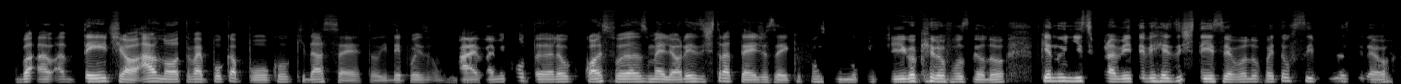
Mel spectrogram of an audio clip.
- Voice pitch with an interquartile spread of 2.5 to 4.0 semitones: Yes, average, 3.3 semitones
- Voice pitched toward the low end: Yes, low, 125 Hz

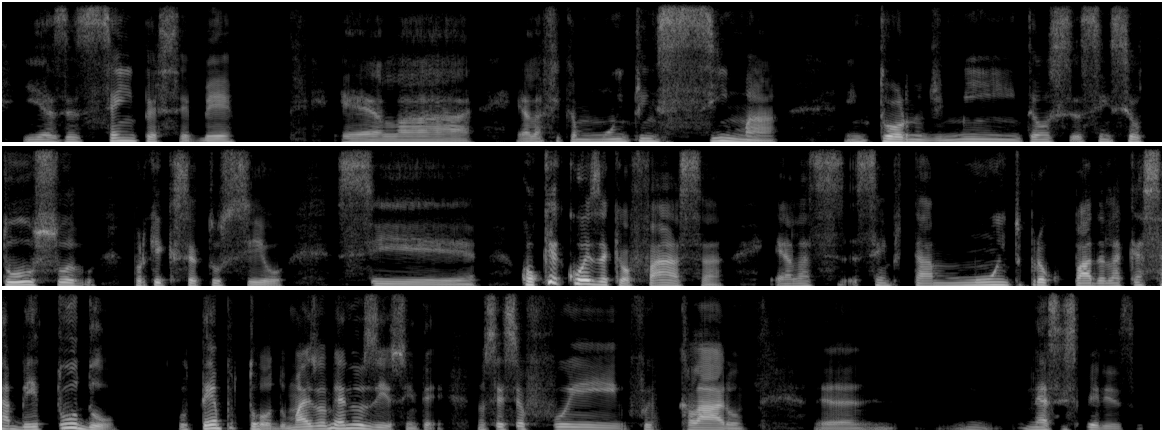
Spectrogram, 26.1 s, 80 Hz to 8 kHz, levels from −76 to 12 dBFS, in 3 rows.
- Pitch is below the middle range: Yes, low, 125 Hz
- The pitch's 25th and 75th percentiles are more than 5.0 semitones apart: Yes, wide, 5.5 semitones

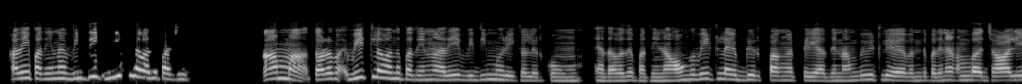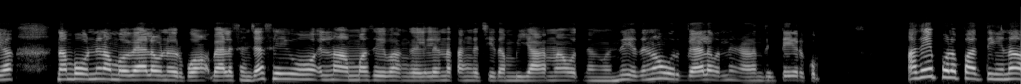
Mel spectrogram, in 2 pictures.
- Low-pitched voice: No, high, 205 Hz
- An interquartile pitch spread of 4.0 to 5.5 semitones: Yes, average, 4.5 semitones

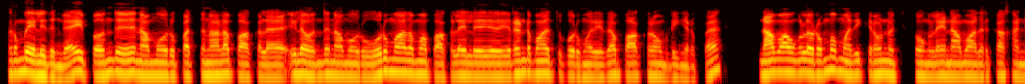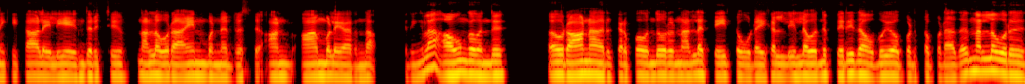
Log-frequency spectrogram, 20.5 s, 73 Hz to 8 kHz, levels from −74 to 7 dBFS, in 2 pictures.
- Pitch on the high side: No, low, 120 Hz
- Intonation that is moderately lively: No, narrow, 1.9 semitones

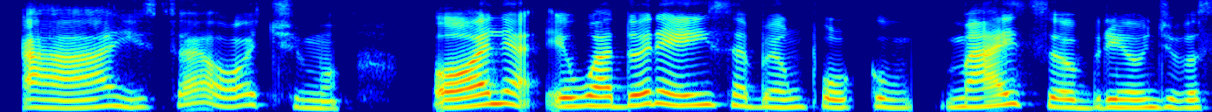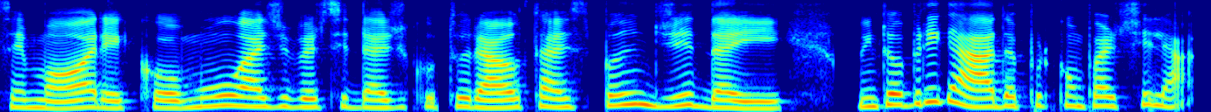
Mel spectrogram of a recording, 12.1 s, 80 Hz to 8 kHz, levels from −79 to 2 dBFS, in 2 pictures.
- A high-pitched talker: Yes, high, 225 Hz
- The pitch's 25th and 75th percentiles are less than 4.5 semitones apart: Yes, average, 3.4 semitones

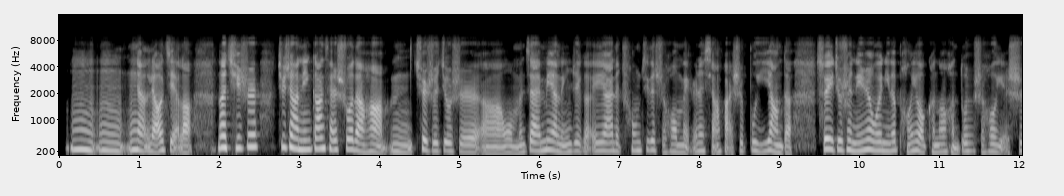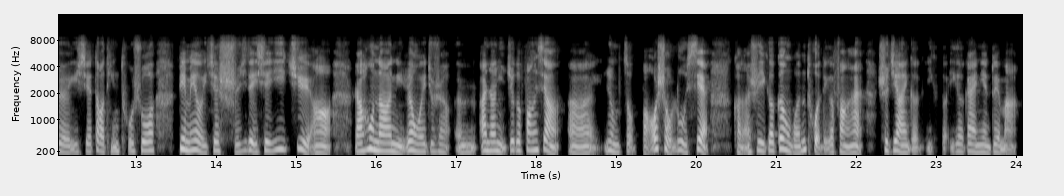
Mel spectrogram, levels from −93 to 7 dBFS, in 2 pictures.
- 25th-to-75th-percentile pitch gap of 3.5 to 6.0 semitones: Yes, average, 3.8 semitones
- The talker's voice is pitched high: Yes, high, 210 Hz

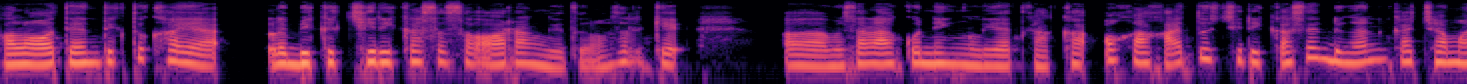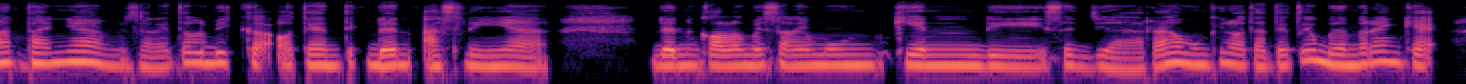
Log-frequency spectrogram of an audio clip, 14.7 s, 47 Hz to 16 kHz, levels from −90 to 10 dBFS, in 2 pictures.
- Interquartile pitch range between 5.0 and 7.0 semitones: No, average, 3.4 semitones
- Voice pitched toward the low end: No, high, 190 Hz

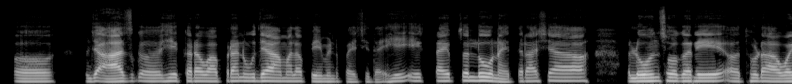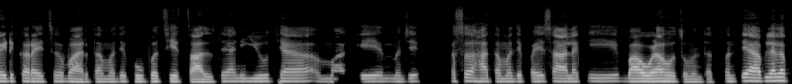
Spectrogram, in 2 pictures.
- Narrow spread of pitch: Yes, narrow, 2.1 semitones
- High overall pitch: No, medium, 140 Hz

